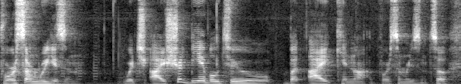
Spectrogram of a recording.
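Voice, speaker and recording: Over noticeable background noise, a man with a medium-pitched voice speaks at a fairly slow pace with very wide pitch swings. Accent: non-native. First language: not English. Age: 20s. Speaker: gaming livestreamer. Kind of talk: gameplay commentary livestream. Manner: casual, hesitant with fillers.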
